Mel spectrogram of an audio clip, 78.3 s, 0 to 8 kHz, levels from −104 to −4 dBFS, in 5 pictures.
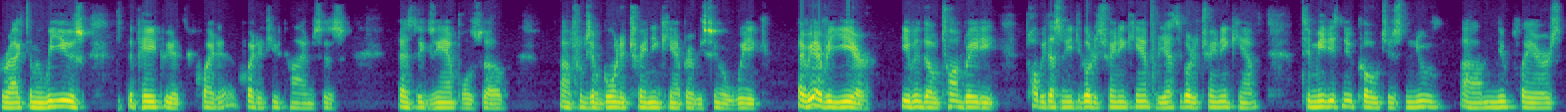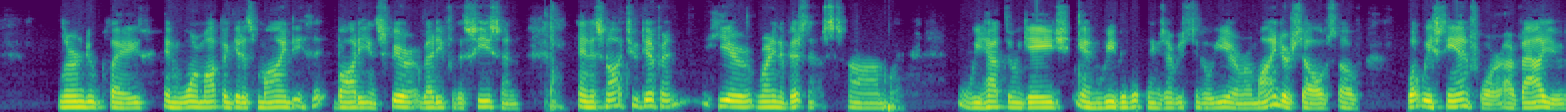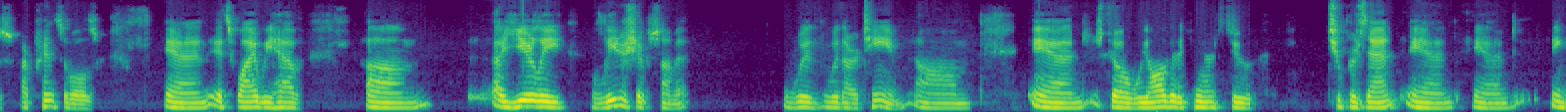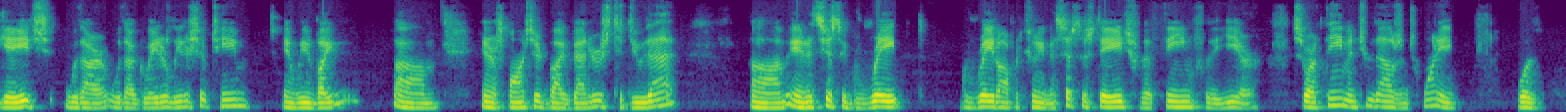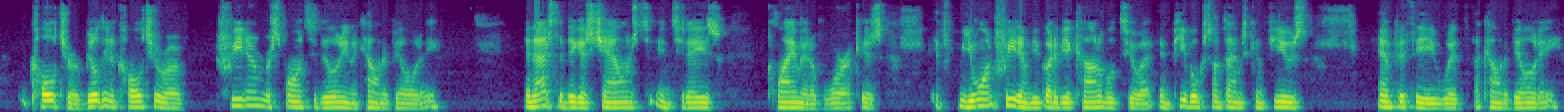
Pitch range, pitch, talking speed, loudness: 130-150 Hz, 140 Hz, 170 wpm, -16 LUFS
